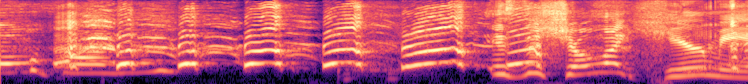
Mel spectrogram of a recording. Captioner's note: laughs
